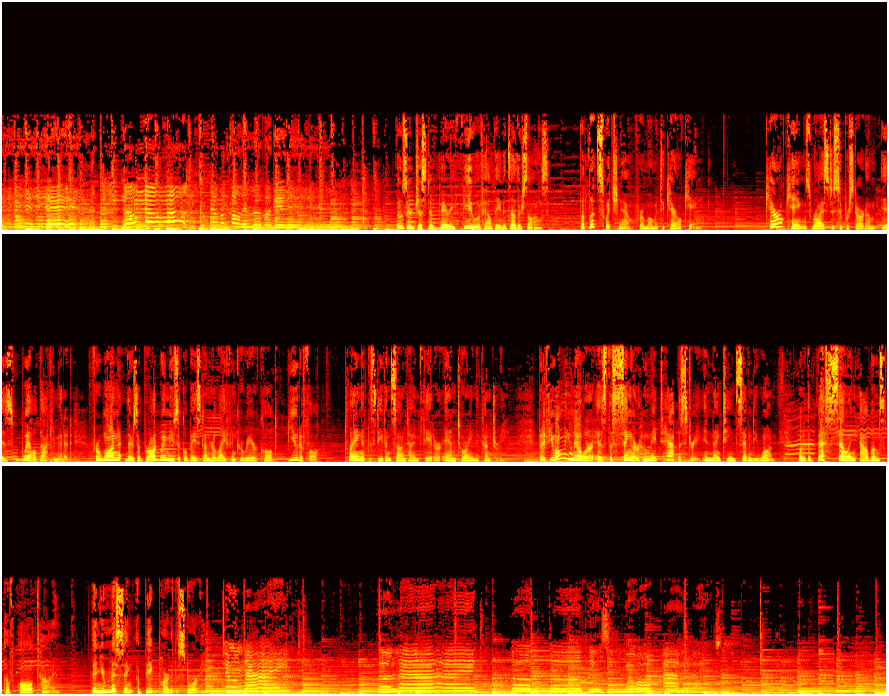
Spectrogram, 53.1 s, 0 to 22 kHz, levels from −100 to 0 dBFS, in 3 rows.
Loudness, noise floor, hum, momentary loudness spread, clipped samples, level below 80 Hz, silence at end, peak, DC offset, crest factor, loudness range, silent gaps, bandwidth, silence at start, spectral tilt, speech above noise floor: -22 LUFS; -44 dBFS; none; 12 LU; under 0.1%; -32 dBFS; 0 s; -4 dBFS; under 0.1%; 18 dB; 6 LU; none; 11.5 kHz; 0 s; -5 dB/octave; 23 dB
